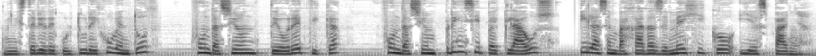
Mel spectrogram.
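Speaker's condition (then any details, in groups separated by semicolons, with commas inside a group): No condition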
